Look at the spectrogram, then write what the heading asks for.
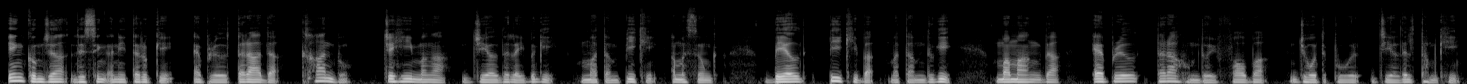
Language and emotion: Manipuri, neutral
